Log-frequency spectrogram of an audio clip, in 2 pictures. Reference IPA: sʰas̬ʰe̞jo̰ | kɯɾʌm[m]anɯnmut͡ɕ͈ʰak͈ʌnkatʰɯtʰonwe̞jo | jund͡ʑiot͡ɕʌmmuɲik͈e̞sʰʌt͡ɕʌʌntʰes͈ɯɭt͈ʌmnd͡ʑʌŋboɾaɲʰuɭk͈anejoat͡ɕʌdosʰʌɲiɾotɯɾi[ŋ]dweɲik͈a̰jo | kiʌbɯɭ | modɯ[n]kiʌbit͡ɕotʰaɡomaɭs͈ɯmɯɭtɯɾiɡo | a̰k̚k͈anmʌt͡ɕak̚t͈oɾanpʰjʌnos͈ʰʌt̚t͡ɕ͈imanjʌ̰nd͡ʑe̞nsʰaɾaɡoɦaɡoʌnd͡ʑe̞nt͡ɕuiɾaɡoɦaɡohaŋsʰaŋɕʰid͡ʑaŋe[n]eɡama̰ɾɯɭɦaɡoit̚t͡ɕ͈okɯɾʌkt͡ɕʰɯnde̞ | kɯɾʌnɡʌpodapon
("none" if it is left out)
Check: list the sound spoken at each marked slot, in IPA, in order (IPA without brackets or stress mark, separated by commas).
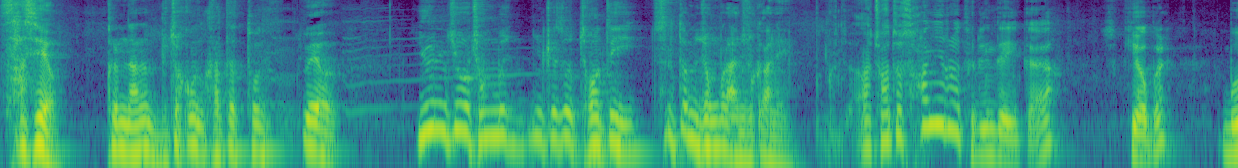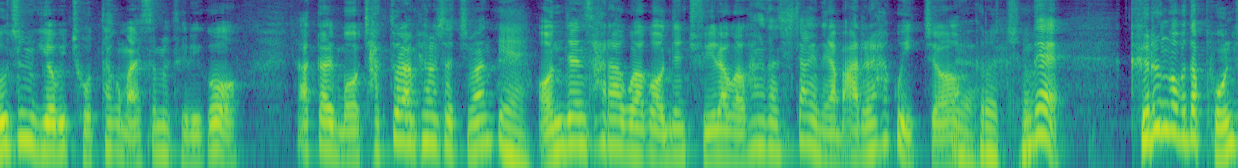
n, n, n, n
